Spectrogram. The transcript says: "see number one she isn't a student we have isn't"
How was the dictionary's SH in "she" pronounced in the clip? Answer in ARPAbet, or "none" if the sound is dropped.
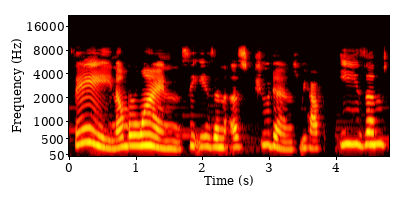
S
